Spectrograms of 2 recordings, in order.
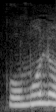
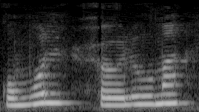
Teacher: आगे लाम के ऊपर कलकला नहीं करना, कुमुलो नहीं कहना, कुमुल हुलूमा।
